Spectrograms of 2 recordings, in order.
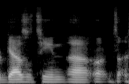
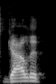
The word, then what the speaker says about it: Galitzine: And I'm going to talk a little bit about the casting for Gazeltine. Sorry, I'm always pronouncing his name wrong.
